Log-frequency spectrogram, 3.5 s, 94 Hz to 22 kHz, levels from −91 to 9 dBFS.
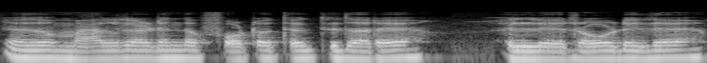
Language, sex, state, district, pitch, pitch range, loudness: Kannada, male, Karnataka, Bellary, 140 Hz, 135-145 Hz, -12 LUFS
